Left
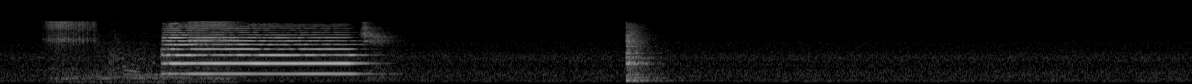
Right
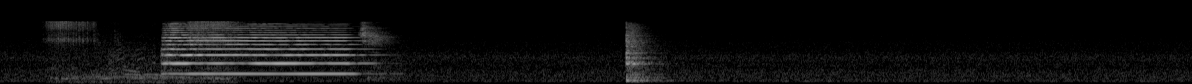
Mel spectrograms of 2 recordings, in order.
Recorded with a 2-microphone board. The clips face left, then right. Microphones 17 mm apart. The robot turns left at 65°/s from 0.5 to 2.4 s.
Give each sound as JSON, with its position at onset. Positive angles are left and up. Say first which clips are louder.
{"t": 1.6, "sound": "a trumpet", "louder": "left 2 dB", "azimuth_deg": 10, "distance_m": 3.5}
{"t": 3.6, "sound": "whispering", "louder": "even", "side_deg": -50, "distance_m": 4.0}
{"t": 6.3, "sound": "a snare drum", "louder": "right 1 dB", "side_deg": -15, "distance_m": 2.5}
